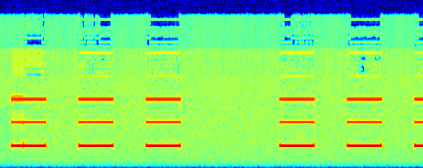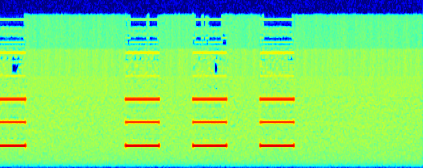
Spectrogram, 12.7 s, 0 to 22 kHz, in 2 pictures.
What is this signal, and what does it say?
Alarm pattern, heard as an alarm's beeps, played three times, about 3000 Hz. Temporal three. Smoke or fire, evacuate.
